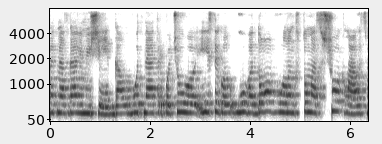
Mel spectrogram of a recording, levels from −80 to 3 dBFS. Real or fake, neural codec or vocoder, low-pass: real; none; 7.2 kHz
